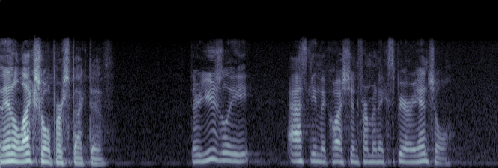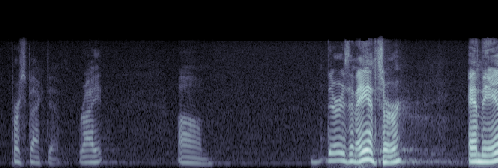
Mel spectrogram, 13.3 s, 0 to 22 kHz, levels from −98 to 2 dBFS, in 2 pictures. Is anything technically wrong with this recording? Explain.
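Yes. From 2.54 to 5.88 s there is automatic gain rising. The input fell by about 18 dB, following the talker moving away near 1.5 s. The gain control slowly added about 6 dB. Voice and room noise swell up together.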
